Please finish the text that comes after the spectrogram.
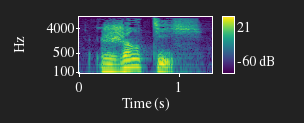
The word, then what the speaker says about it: gentil: Then gentil. So remember this final L is not pronounced. Gentil, gentil, and it's nice or kind.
